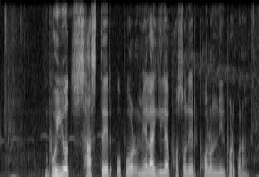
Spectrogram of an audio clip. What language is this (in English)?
Bangla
